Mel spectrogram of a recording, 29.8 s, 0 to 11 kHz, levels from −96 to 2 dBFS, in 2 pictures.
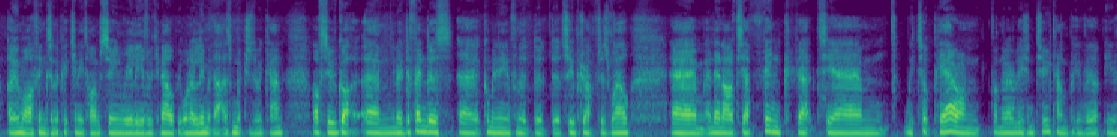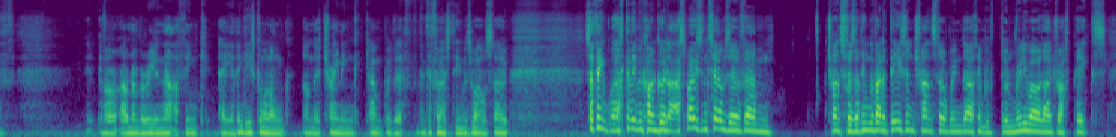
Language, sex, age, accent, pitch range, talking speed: English, male, 30-49, British, 115-150 Hz, 245 wpm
